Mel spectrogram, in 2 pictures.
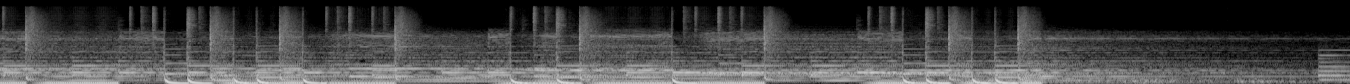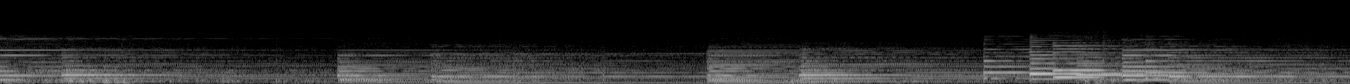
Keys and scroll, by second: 7.0 ctrl+KP_0, 7.2 ctrl+KP_Subtract, 11.8 b, 15.5 F6, 18.2 KP_2, 18.6 Return.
